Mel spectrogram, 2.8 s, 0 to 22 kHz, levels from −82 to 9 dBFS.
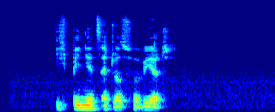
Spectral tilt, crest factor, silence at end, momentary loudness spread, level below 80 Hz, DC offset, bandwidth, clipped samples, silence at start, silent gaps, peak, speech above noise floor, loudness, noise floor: -6 dB/octave; 20 dB; 1.05 s; 22 LU; -76 dBFS; under 0.1%; 12 kHz; under 0.1%; 0.55 s; none; -10 dBFS; 41 dB; -27 LUFS; -67 dBFS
